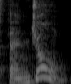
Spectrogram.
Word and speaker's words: 繁重: Oh, it's 繁重, really? 繁重. Huh. I've been pronouncing that wrong for a long time.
